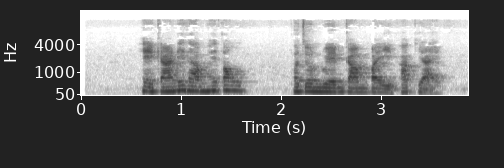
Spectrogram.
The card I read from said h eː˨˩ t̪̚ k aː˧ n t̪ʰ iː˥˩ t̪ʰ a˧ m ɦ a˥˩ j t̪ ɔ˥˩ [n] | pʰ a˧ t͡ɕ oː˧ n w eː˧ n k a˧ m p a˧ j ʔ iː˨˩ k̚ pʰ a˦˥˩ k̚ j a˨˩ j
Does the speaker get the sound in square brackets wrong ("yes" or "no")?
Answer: yes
